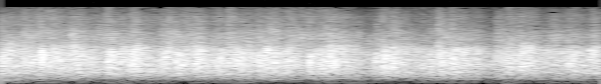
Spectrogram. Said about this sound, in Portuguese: Vamos aplaudir, queridos?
